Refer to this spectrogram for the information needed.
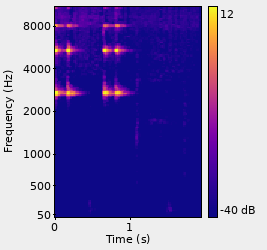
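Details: Desktop RFID reader reading tags that stream to a cloud database gives short high electronic beeps in quick pairs, then quiet handling noise as the beeping stops when the tags are shielded.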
